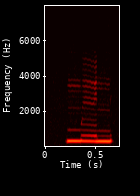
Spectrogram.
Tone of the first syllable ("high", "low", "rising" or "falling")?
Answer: high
